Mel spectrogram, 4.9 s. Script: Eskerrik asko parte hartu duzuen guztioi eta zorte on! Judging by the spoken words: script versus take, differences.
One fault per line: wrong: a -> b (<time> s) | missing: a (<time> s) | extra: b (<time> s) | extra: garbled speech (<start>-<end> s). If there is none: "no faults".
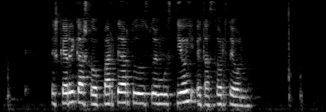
no faults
